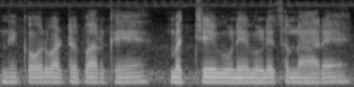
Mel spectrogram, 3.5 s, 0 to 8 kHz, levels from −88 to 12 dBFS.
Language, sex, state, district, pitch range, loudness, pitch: Hindi, male, Uttar Pradesh, Lalitpur, 115-120 Hz, -20 LUFS, 120 Hz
